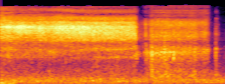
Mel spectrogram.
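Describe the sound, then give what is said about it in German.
A smoke grenade goes off with a loud, steady hiss for under two seconds, then a weaker, uneven hiss that sputters out. “Die Rauchgranate geht los.”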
